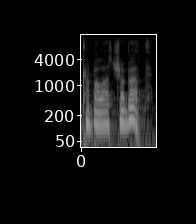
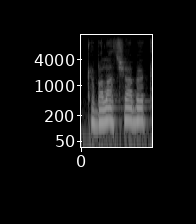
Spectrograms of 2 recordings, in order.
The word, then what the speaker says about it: Kabbalat Shabbat: the Maariv prayer and Kabbalat Shabbat. Kabbalat Shabbat or Kabbalat Shabbos, depending on which particular pronunciation of Hebrew you prefer, is the welcoming of the Sabbath.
